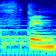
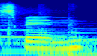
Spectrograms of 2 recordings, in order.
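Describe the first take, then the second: First: The s is lisped, like a th sound. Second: The s is a clear, normal s sound. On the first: A character with a lisp says it. "Duck Shuffler talks with a lisp. He says spin" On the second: It is the ordinary way of saying it. "instead of spin"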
